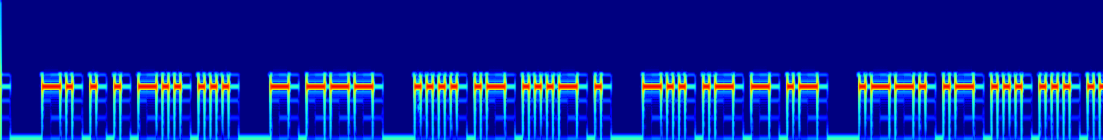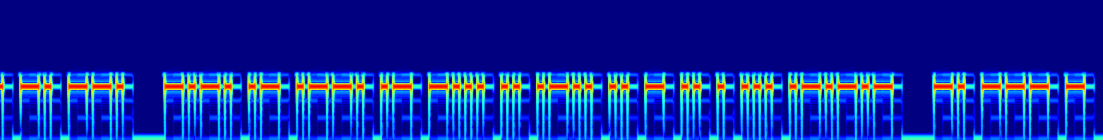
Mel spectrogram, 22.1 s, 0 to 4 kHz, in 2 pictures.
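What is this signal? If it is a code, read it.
Morse code, heard as a keyed tone, about 20 wpm, 750 Hz. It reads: NEEDS TO HAVE DATA PASSING CAPABILITIES. NOT
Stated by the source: Morse code practice at 20 WPM.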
